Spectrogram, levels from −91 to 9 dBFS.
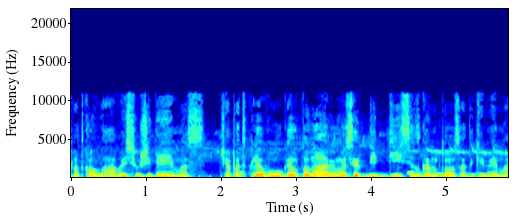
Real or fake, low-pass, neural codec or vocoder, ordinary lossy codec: fake; 14.4 kHz; vocoder, 44.1 kHz, 128 mel bands every 512 samples, BigVGAN v2; MP3, 48 kbps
